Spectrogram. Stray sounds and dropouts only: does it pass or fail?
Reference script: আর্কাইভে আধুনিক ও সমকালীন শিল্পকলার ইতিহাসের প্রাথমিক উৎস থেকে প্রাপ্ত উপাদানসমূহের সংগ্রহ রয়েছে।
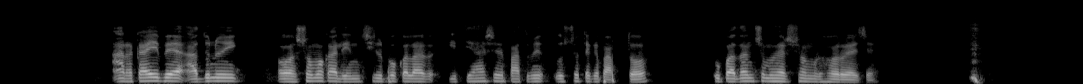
fail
